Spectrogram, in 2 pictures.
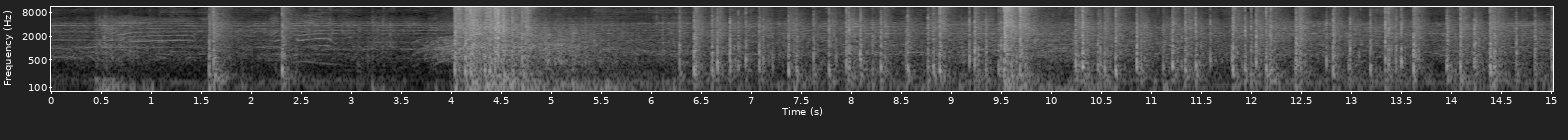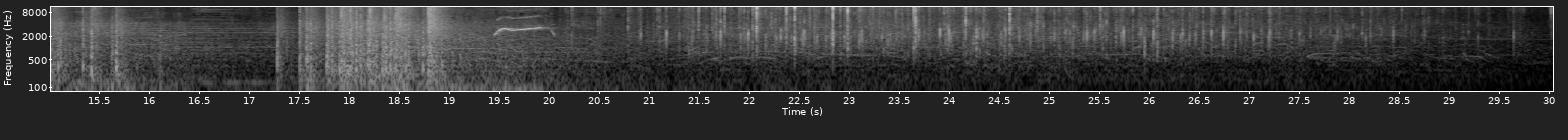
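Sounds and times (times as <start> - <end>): fireworks booms: 0.4 - 16.4, 17.3 - 21.1
fireworks cracking: 0.5 - 16.1, 17.3 - 26.8.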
